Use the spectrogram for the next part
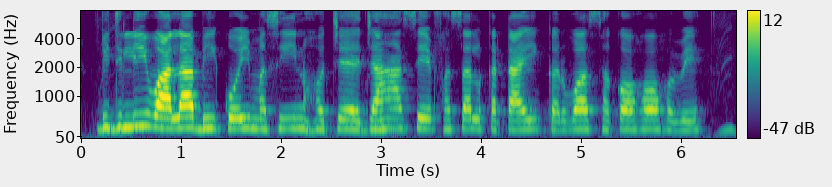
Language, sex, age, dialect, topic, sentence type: Magahi, female, 18-24, Northeastern/Surjapuri, agriculture, question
